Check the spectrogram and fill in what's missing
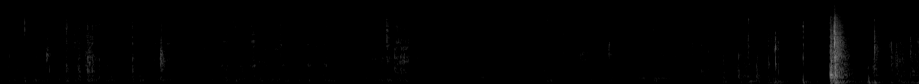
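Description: Scissors snip through tulle fabric for a child's ball gown in a series of quiet, close, irregular cuts, with a louder snip near the end.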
